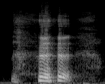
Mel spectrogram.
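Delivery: high, loud burst of laughter; sudden amused laugh; real laugh. Real, not acted. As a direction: laugh out at how freaky it is. Teller laughs at freaky image.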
